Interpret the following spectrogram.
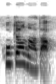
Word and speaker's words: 구경하다: So after these letters, l, m, n, the letter h is not pronounced. Here is such a situation. 구경, and then we don't read who, so it's 구경하다. And the last one word is 열심히.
